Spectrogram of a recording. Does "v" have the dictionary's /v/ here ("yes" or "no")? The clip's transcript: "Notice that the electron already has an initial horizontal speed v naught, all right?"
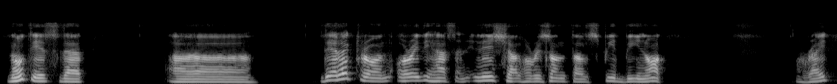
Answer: no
